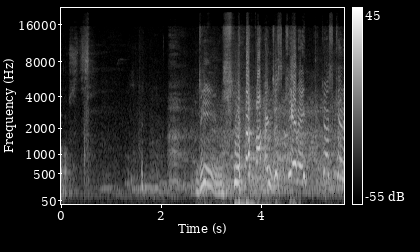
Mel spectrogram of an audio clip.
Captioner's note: laughs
